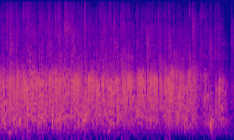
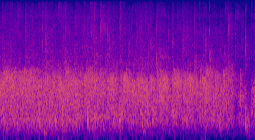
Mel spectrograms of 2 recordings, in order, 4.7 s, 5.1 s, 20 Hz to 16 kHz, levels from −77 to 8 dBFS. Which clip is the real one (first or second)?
second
